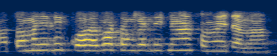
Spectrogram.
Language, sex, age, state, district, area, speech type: Odia, female, 45-60, Odisha, Boudh, rural, conversation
